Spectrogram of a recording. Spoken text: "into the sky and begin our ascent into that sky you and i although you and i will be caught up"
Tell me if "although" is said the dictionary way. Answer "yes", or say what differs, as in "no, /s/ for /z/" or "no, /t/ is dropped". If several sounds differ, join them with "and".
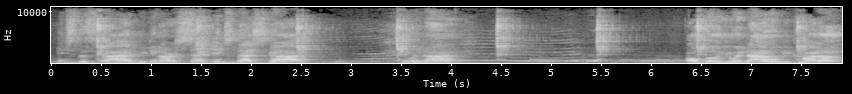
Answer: yes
